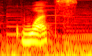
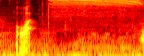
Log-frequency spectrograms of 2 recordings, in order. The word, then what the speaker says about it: what's: So when you do pronounce what's, make sure, it's very important to make sure you pronounce the T. – Mm. – By moving your tongue to the roof of your mouth and then pronounce the S.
